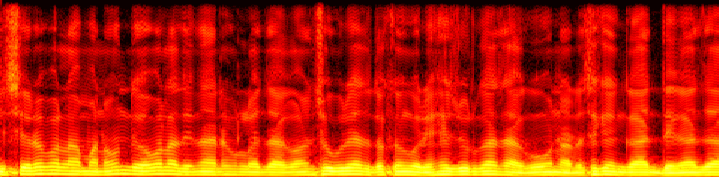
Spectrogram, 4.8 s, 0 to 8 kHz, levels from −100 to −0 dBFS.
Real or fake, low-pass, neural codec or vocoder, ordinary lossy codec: real; none; none; none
